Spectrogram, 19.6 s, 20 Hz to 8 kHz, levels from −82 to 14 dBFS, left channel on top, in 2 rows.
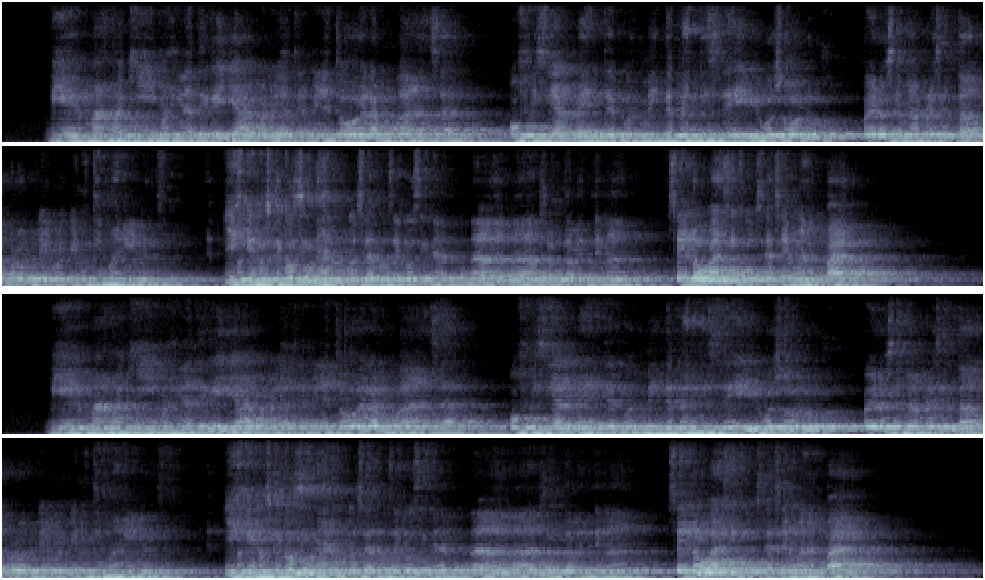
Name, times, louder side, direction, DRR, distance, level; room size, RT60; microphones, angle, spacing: voice 1, 0.4-4.7 5.1-8.1 8.6-11.3 12.0-16.1 16.5-18.3, equal, 10° left, -5 dB, 7.0 m, -18 dB
25.0 x 17.5 x 7.5 m, 2.8 s
head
